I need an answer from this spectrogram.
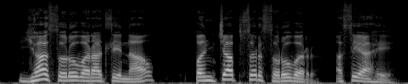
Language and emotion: Marathi, neutral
